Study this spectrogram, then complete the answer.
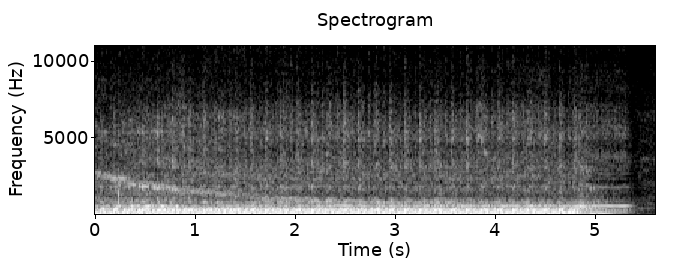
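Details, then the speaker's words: BMW N63 twin-turbo V8 with catalysts removed and new downpipes, lower pipe not yet joined to the exhaust: loud, raw, blatty drone climbing with revs and dropping off-throttle; open disconnected downpipe, to be connected. "ეხლა ქვევით ფაიფი რომ ჩადის არიყო არ არის შეერთებული და მაგიტომ აქვს ეხლა ესეთი დიდი ხმა იქ"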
